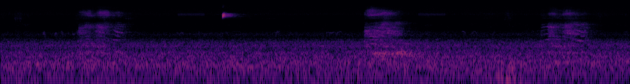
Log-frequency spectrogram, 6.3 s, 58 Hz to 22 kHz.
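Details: A squirrel in Cambridge, UK, gives harsh, raspy warning bursts about two seconds apart while eating, on the afternoon of 17 October 2020 around 4:18 pm.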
